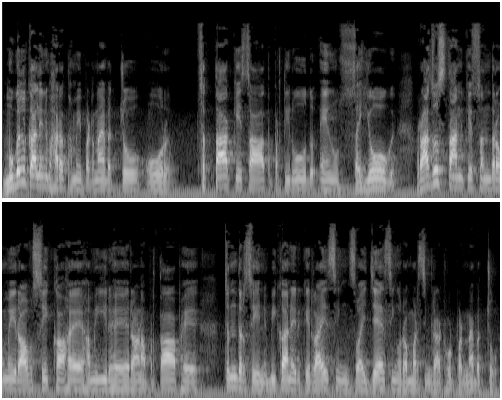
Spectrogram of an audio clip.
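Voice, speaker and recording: A man's voice: mid-range voice, steady tone, moderate pace, a little mellow. A middle-aged male teacher walks students through a textbook index chapter by chapter, calling them his dear children and repeating each point for emphasis. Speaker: exam-prep teacher.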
